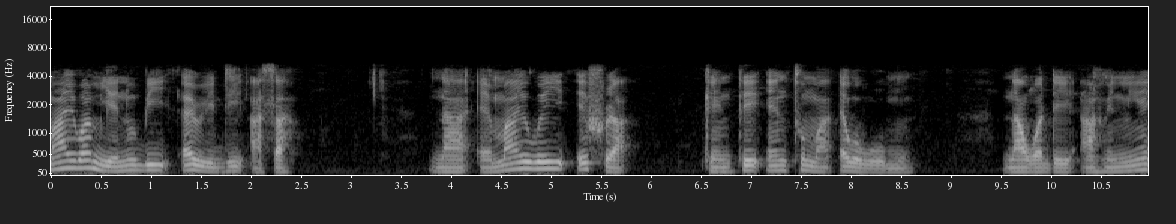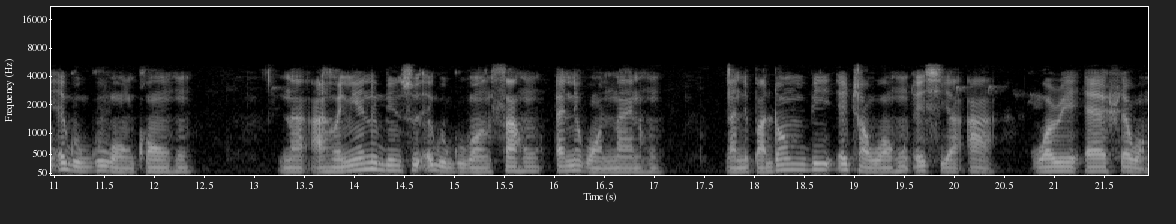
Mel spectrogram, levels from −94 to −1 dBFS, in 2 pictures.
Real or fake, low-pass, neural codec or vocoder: real; 5.4 kHz; none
